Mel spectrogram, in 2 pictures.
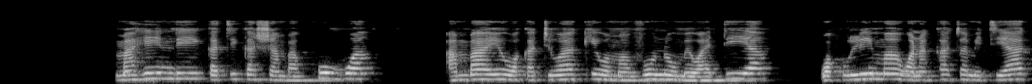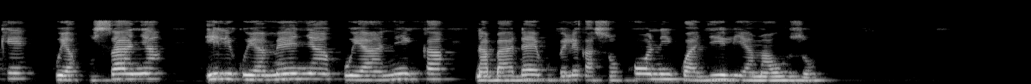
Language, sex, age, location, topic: Swahili, female, 25-35, Dar es Salaam, agriculture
